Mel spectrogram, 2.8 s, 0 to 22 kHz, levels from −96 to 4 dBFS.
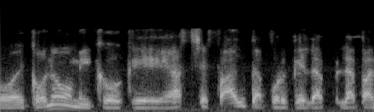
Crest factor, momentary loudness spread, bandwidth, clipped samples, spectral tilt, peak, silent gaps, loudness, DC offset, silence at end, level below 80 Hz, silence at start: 14 dB; 2 LU; 7.8 kHz; under 0.1%; -5 dB/octave; -16 dBFS; none; -31 LUFS; under 0.1%; 0 s; -70 dBFS; 0 s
